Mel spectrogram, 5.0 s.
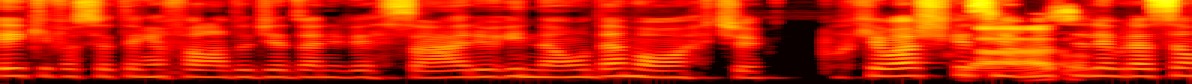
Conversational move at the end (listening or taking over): listening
